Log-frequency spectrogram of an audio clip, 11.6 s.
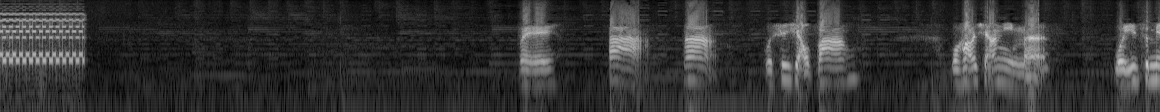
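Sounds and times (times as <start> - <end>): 
bright electronic bell ringing: 0.0 - 0.9, 6.1 - 8.7
speech: 5.2 - 8.7, 9.5 - 11.6.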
